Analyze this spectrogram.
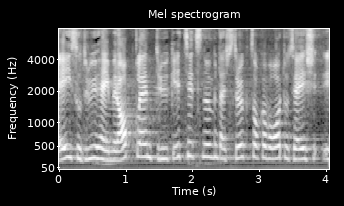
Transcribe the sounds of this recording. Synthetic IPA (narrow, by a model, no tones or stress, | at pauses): ɛɪsudɾyːɦɛɪmɪːɾɑp̚klɛnt̚d̥̪ɾyːɡ̥ɪtt͡sjɪt͡snɵmːəd̥̪ɑɪʃt͡sɾʉk̚t͡sɔɡ̥əʋɔɾdəusɛɪʃɪ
